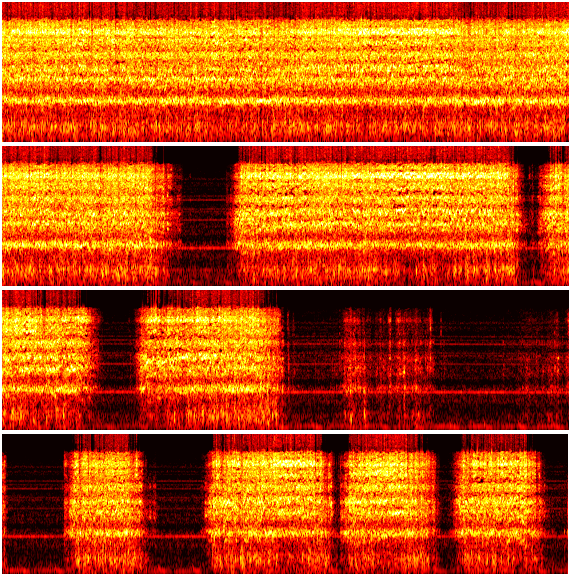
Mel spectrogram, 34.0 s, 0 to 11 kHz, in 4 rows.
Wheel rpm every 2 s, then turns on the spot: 240, 210, 220, 220, 220, 90, 190, 210, 160, 100, 120, 20, 0, 100, 120, 150, 100.
22-24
